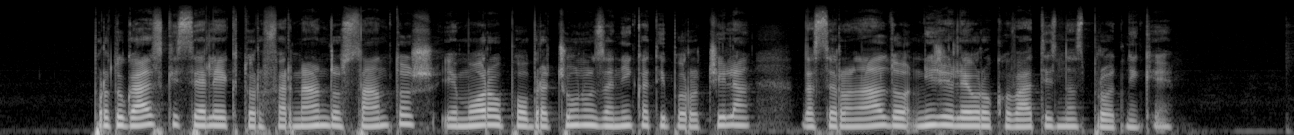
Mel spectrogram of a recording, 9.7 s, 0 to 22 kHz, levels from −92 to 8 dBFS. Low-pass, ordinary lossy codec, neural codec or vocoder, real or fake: 19.8 kHz; none; none; real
